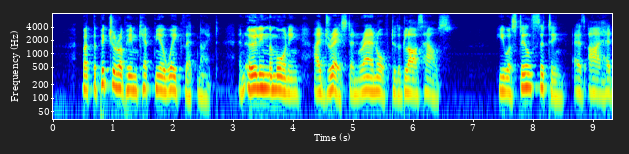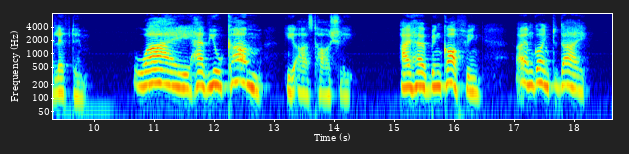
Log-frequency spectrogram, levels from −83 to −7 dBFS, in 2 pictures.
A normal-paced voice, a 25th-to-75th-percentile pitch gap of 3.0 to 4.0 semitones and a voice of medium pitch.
No: average, 160 wpm; average, 5.1 semitones; medium, 155 Hz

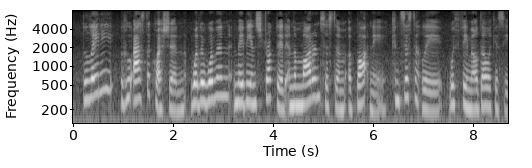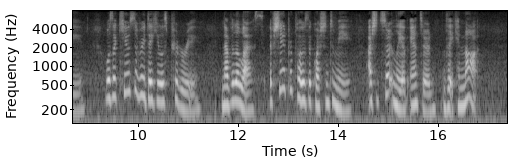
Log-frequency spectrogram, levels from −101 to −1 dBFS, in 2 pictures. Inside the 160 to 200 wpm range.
No: average, 145 wpm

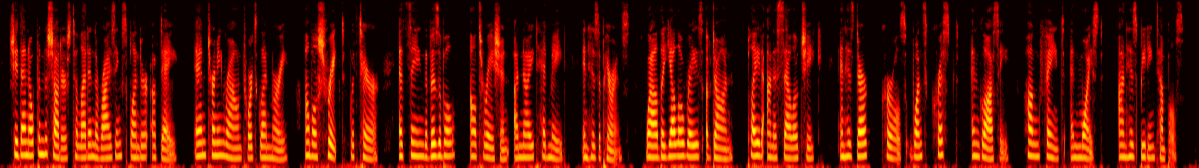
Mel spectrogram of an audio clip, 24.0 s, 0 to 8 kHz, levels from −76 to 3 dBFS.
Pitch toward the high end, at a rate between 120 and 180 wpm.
Yes: high, 205 Hz; average, 160 wpm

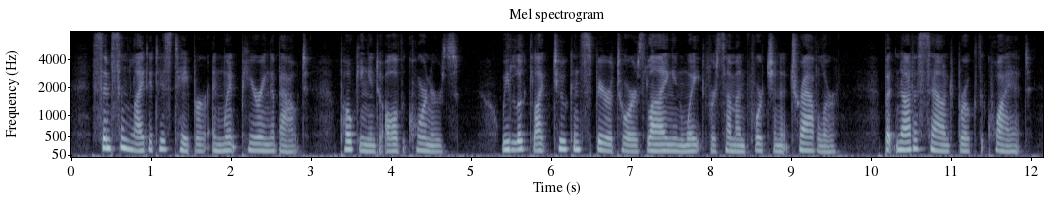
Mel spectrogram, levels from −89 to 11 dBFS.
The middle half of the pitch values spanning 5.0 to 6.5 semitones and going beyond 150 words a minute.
No: average, 3.8 semitones; average, 160 wpm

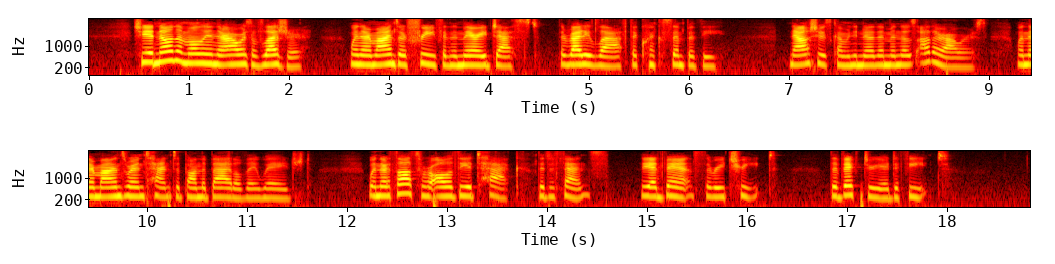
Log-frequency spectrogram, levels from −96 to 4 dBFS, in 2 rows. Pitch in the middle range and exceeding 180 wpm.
No: very high, 250 Hz; fast, 205 wpm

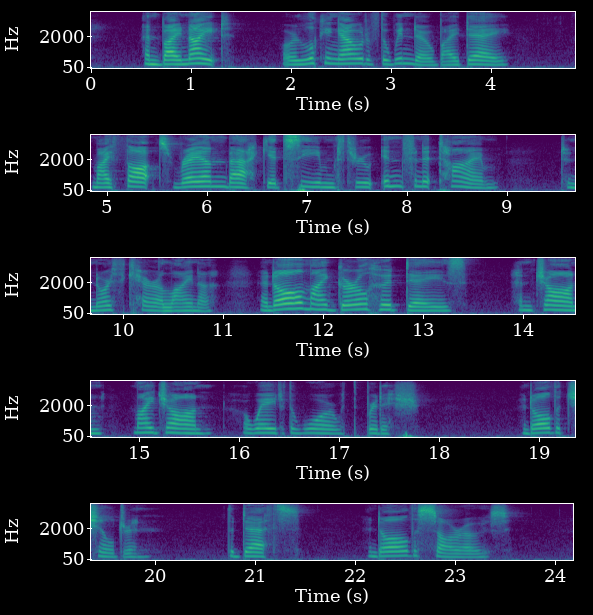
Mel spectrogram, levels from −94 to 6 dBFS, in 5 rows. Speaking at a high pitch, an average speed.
No: high, 225 Hz; slow, 120 wpm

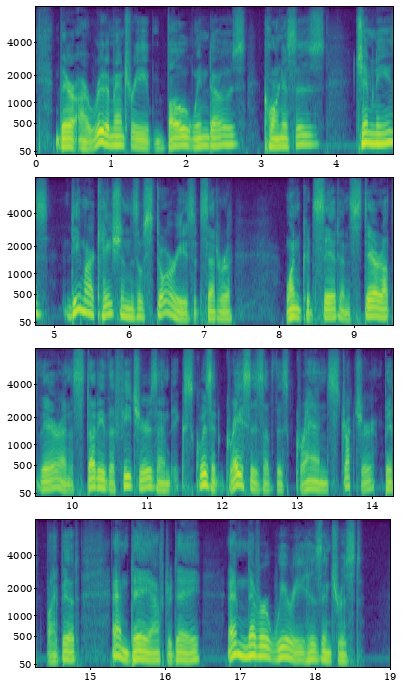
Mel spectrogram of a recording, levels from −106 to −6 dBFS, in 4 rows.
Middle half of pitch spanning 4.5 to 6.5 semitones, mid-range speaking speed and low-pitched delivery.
No: wide, 5.6 semitones; slow, 130 wpm; low, 115 Hz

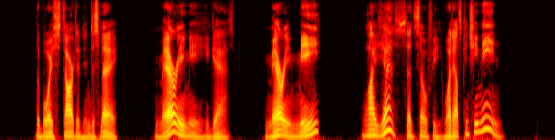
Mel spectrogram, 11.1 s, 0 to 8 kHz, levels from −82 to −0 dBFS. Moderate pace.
No: slow, 110 wpm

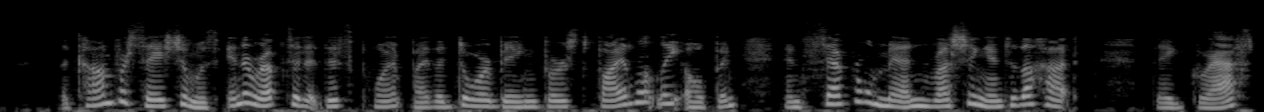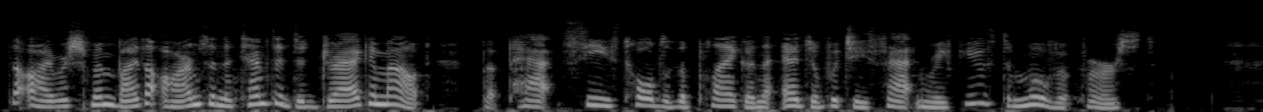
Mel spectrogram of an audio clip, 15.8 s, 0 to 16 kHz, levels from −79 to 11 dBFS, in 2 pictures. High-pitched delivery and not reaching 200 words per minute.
No: high, 200 Hz; fast, 205 wpm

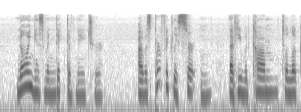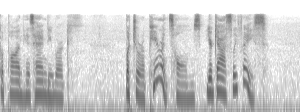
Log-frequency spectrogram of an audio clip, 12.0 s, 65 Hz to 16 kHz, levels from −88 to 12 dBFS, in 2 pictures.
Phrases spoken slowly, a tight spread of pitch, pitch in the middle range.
No: slow, 120 wpm; average, 3.2 semitones; medium, 155 Hz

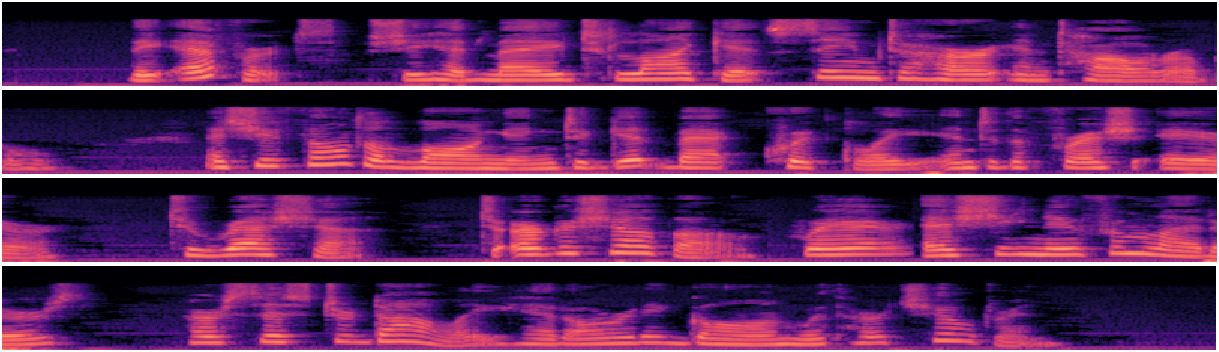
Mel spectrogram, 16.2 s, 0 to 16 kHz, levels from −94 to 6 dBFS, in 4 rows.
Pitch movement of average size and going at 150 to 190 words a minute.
Yes: average, 4.5 semitones; average, 165 wpm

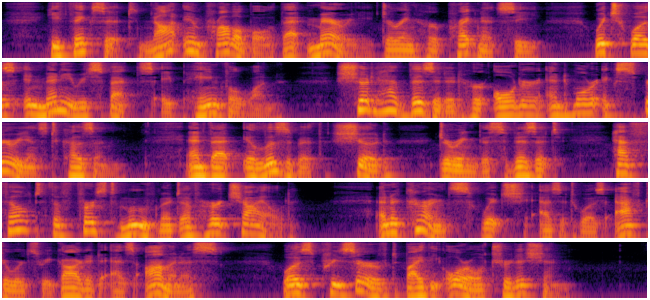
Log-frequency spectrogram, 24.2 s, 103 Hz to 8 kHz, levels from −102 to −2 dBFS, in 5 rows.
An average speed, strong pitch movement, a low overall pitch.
Yes: average, 145 wpm; wide, 7.9 semitones; low, 120 Hz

